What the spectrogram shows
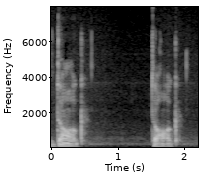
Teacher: that's kind of not very open oh sound. Dog. Very slack. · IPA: ɒ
